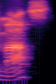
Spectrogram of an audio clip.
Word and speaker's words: Mars: Oui, c'est Mars. C'est quoi? La S se prononce.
